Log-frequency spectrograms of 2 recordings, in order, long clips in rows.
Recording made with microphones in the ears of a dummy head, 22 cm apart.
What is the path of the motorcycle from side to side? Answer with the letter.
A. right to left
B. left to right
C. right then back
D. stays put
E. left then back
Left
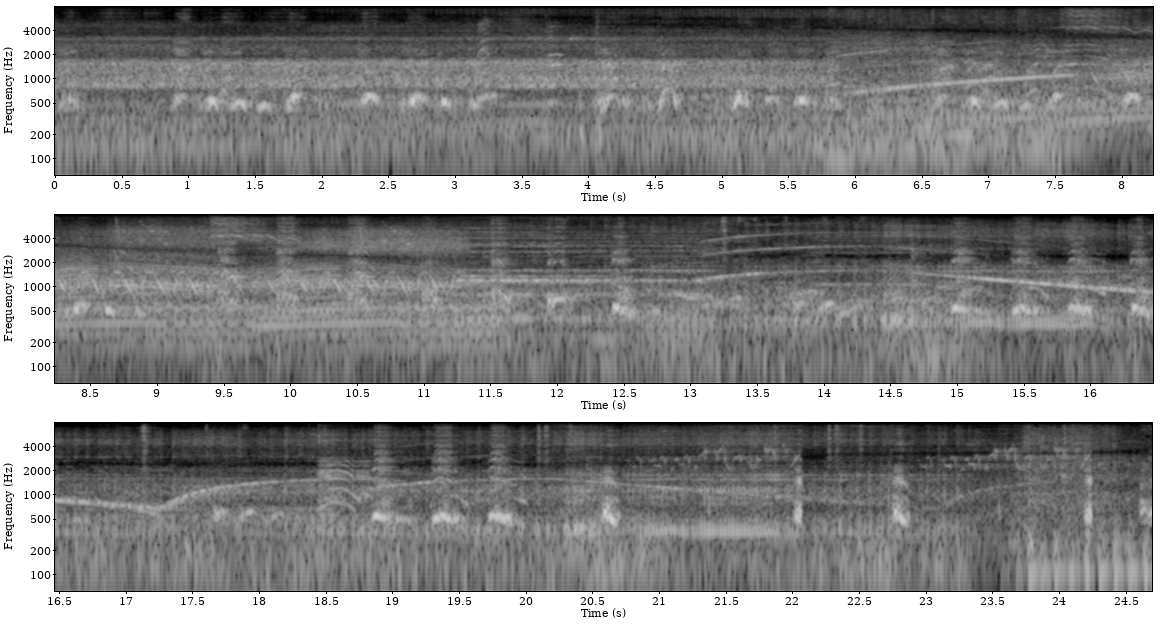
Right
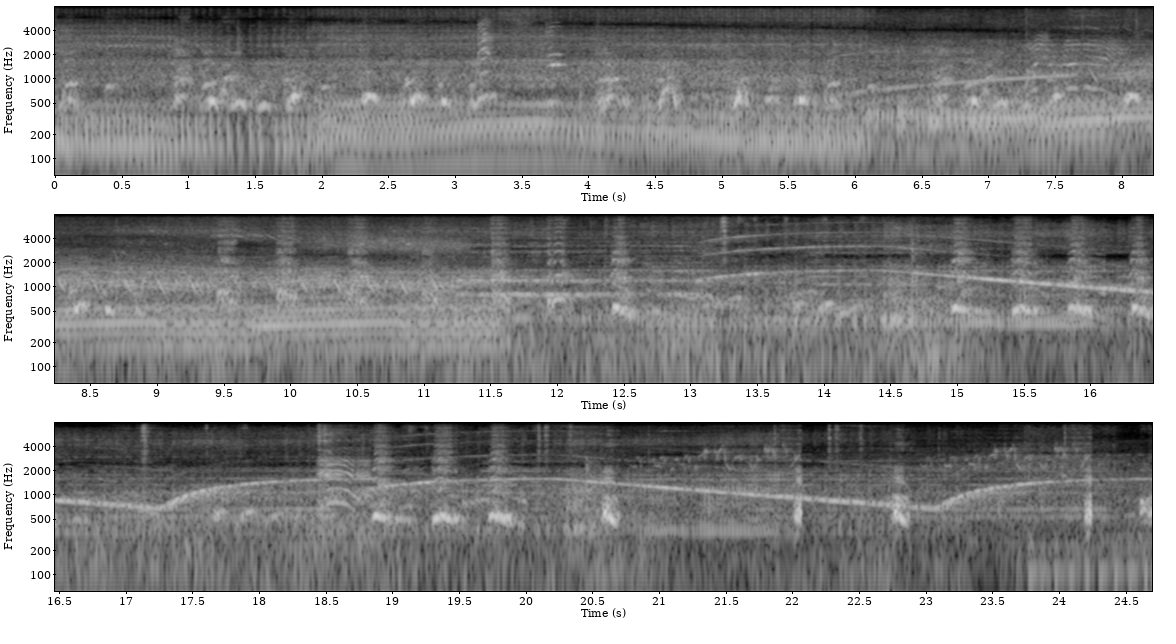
A.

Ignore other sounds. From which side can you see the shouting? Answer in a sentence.
You can hear the shouting on the right.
